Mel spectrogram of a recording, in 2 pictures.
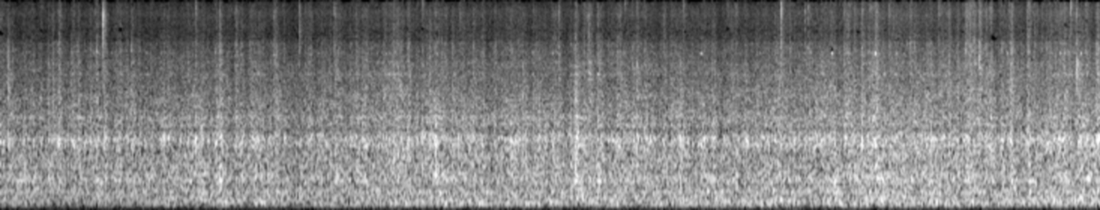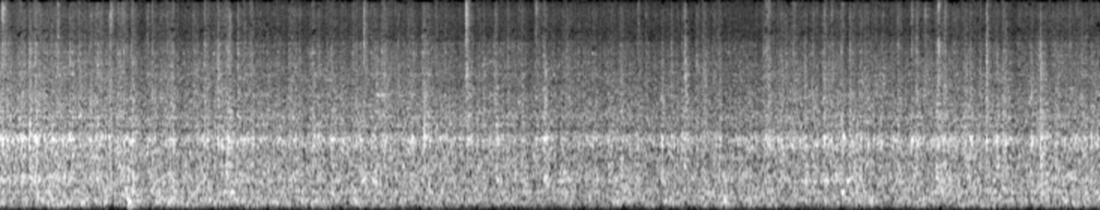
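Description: Heavy rain falling steadily: a dense hiss with many small sharp drop ticks.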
